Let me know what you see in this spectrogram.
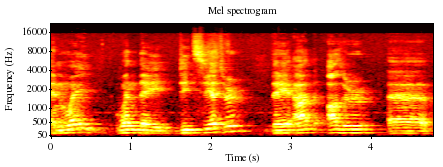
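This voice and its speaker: A man's medium-pitched voice with a French accent and ordinary pitch variation at a very slow pace, with noticeable background noise and audible room echo. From northern France. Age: 30s. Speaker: theater director. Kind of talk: interview on stage. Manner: halting, many fillers.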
